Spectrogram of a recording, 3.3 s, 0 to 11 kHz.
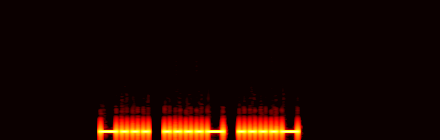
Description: Morse code, heard as a keyed tone, about 30 wpm, 700 Hz. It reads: B44
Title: All Cut Numbers - 3-Digit 30wpm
